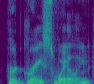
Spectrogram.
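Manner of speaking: plain reading voice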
